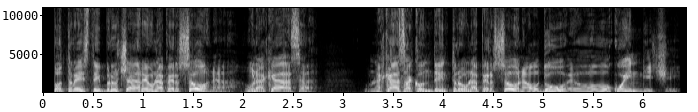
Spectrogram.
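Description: A man's voice: medium pitch, sing-song, normal speed, a bit bright, no echo, clean studio sound, voice pushed up. A man reading the part of a blunt, exasperated adult hunter in an audiobook. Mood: sarcastic. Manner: blunt, practical.

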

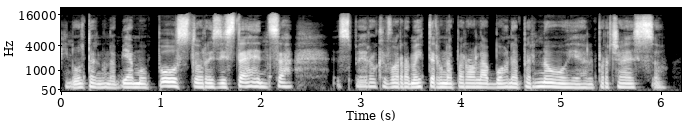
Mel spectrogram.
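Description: A woman voicing a polite male gang leader who speaks slowly and gently. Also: deep voice, little pitch movement, no room sound, clean studio sound. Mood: courteous. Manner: slow, gentle, courteous.

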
